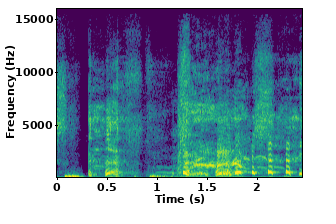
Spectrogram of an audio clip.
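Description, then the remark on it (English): A run of harsh coughs from someone getting over a cold, several rough bursts in quick succession with a raspy, phlegmy edge, fairly loud and with no talking over them. “I'm also getting over a cold, so if you hear me coughing a lot, excuse the cough.”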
